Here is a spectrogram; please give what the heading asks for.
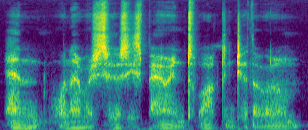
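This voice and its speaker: A man reading a bedtime story in ASMR style, hushed and deliberate with pauses, in a breathy, gravelly low whisper close to the microphone. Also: expressive.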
